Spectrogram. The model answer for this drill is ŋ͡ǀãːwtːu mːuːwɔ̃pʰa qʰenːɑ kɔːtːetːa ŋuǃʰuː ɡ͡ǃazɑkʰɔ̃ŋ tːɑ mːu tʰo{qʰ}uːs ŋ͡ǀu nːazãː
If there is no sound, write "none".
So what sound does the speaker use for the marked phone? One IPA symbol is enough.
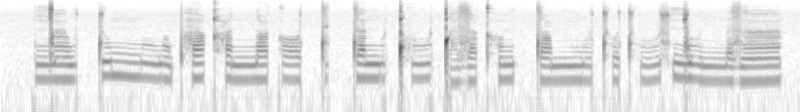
tʰ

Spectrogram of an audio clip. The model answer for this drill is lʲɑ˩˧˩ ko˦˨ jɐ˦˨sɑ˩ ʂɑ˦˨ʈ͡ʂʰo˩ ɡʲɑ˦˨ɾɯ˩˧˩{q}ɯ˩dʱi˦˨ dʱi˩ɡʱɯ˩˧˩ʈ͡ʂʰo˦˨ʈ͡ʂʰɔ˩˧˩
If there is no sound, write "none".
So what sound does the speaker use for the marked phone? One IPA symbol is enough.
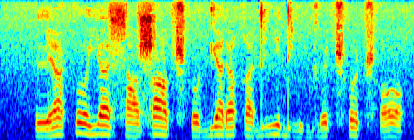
q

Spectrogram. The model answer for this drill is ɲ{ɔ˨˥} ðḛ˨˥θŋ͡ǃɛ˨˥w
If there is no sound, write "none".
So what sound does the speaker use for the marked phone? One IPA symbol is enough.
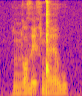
ɔ˨˥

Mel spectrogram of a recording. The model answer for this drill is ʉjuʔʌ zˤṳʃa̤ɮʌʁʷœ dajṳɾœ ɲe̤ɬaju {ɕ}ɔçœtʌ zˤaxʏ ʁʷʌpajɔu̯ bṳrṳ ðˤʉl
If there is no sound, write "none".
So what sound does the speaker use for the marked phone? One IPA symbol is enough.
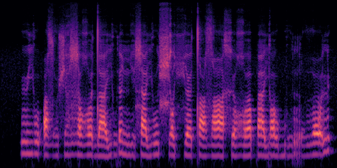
ɕ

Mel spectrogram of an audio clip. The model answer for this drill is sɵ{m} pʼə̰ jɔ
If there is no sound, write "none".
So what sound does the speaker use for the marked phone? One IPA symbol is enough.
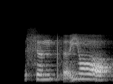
m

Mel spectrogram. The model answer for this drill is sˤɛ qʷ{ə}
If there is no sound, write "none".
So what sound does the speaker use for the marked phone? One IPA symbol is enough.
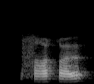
ə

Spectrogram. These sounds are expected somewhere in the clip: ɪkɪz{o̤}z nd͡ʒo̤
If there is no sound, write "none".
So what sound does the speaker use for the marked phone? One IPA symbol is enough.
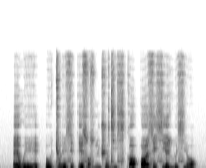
ɔ̤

